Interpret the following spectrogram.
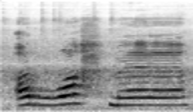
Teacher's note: میم کے اوپر کھڑی زبر ہے تو اس کو 1 الف کے برابر لمبا کریں گے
